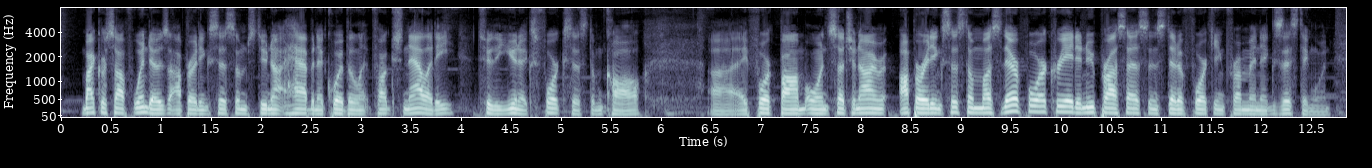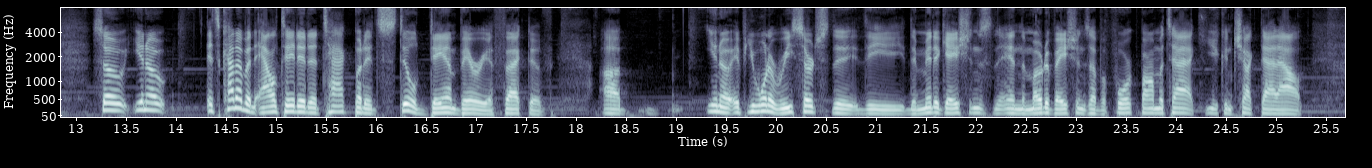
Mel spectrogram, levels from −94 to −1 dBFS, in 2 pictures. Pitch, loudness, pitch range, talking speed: 120 Hz, -16 LUFS, 105-135 Hz, 185 wpm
